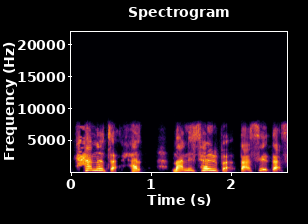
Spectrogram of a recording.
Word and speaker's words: Manitoba: the line now is this Lori in um monit TOA Canada Manitoba that's it that's how you pronounce it hello helloa okay okay my geography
